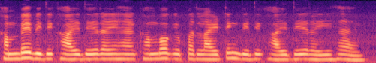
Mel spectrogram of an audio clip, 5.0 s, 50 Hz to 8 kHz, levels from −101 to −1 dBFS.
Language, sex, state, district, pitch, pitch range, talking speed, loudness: Hindi, female, Haryana, Jhajjar, 190 Hz, 180-195 Hz, 180 wpm, -16 LUFS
